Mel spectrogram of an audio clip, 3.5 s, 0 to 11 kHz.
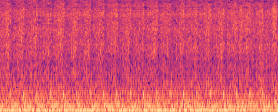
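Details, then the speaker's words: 2007 Chevy Silverado 2500HD 6.6L Duramax LMM diesel at idle: rhythmic chuffing pulse about twice a second that barely changes when individual injectors are cut; not typical of an injector, sounds like an air induction noise. "not typical of an injector noise in my opinion. It sounds like an air induction noise."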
